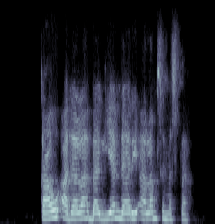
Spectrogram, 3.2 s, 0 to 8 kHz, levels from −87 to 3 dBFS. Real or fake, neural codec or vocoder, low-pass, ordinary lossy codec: real; none; 7.2 kHz; Opus, 32 kbps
